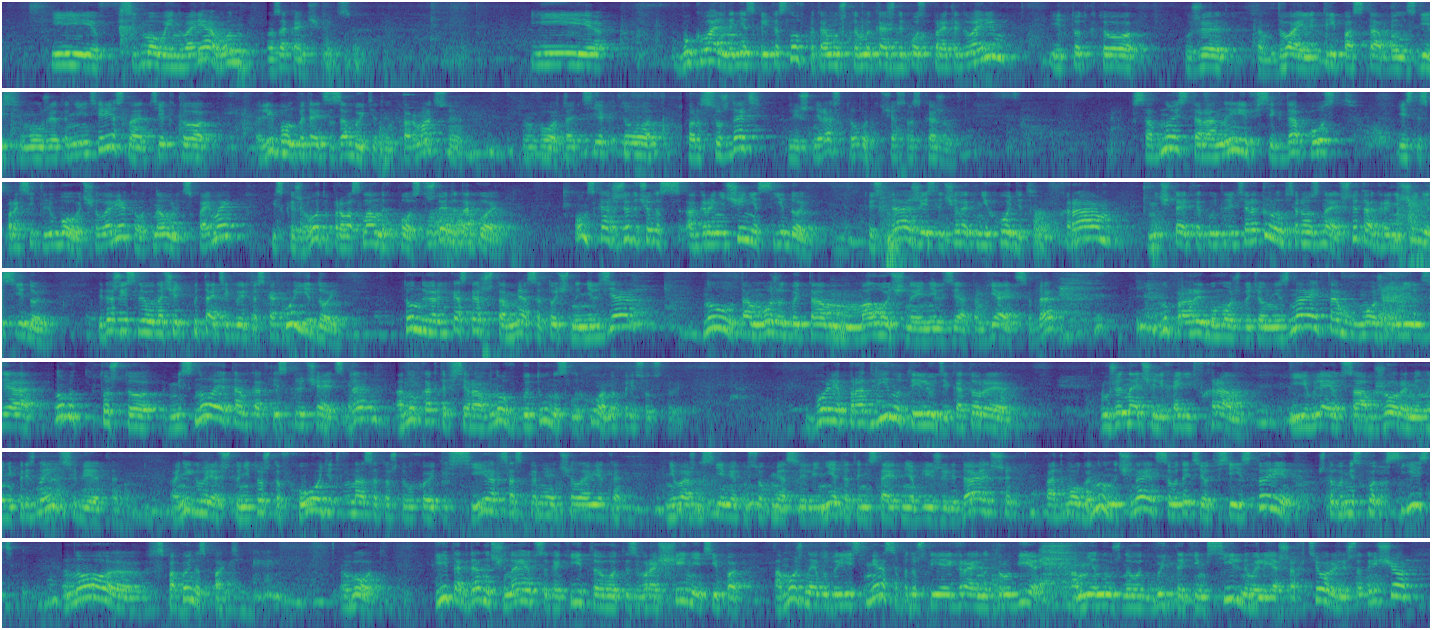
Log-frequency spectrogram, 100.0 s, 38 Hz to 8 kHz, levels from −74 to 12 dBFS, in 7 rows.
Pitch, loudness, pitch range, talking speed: 170 Hz, -12 LUFS, 150-230 Hz, 160 wpm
